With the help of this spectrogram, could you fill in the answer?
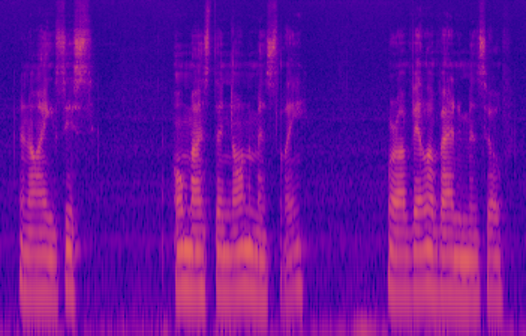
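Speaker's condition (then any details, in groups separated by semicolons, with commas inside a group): Multiple sclerosis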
